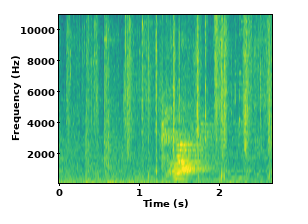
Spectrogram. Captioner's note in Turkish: At nalı sesi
